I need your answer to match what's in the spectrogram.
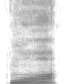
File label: "抹", Chinese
